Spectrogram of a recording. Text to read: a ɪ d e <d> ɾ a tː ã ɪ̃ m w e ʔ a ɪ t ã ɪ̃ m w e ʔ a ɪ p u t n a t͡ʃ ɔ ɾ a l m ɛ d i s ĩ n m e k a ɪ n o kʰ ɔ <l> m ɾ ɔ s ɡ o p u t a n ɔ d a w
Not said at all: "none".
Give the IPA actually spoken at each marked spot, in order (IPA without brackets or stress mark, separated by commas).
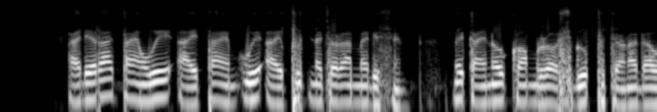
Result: none, none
